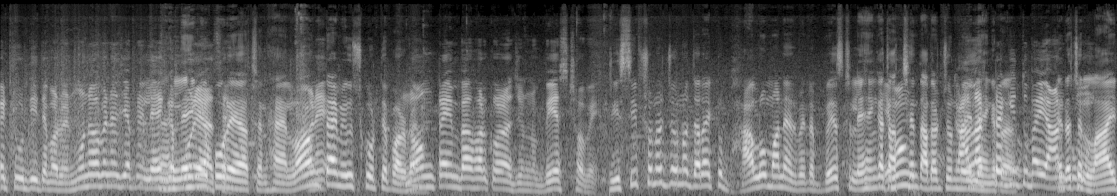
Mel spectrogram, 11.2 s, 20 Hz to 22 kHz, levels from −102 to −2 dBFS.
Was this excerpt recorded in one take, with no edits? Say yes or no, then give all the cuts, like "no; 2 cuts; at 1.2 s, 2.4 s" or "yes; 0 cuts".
no; 1 cut; at 6.1 s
